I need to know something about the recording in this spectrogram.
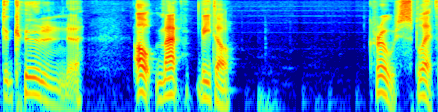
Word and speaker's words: Köln: DMV, it's pronounced Köln.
